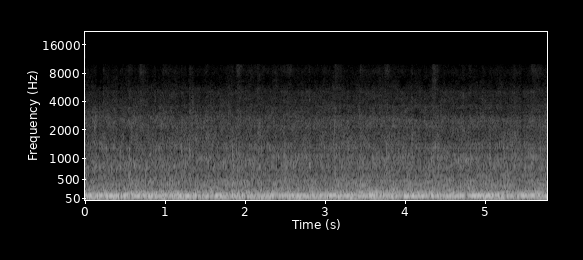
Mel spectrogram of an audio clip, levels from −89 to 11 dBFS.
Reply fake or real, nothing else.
fake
